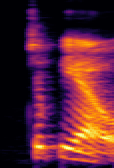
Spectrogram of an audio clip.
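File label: "cepiau", Malay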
